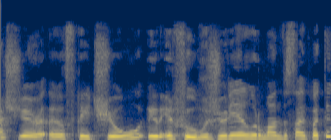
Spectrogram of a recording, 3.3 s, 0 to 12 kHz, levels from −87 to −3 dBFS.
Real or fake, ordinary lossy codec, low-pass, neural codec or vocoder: fake; AAC, 48 kbps; 9.9 kHz; autoencoder, 22.05 kHz, a latent of 192 numbers a frame, VITS, trained on one speaker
